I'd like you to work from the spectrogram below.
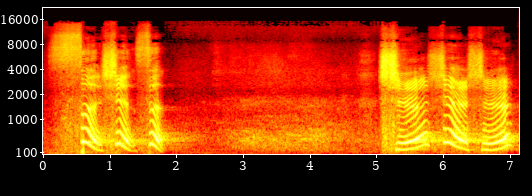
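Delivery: "s" and "x" said as crisp Chinese syllables; tongue twister in Chinese sounds; Mandarin sound drill. Shown as a demonstration. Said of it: "Aí vem".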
